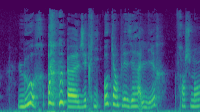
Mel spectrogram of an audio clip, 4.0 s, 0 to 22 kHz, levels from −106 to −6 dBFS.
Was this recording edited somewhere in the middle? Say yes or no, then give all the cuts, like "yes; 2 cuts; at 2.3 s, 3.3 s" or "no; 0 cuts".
yes; 1 cut; at 1.3 s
